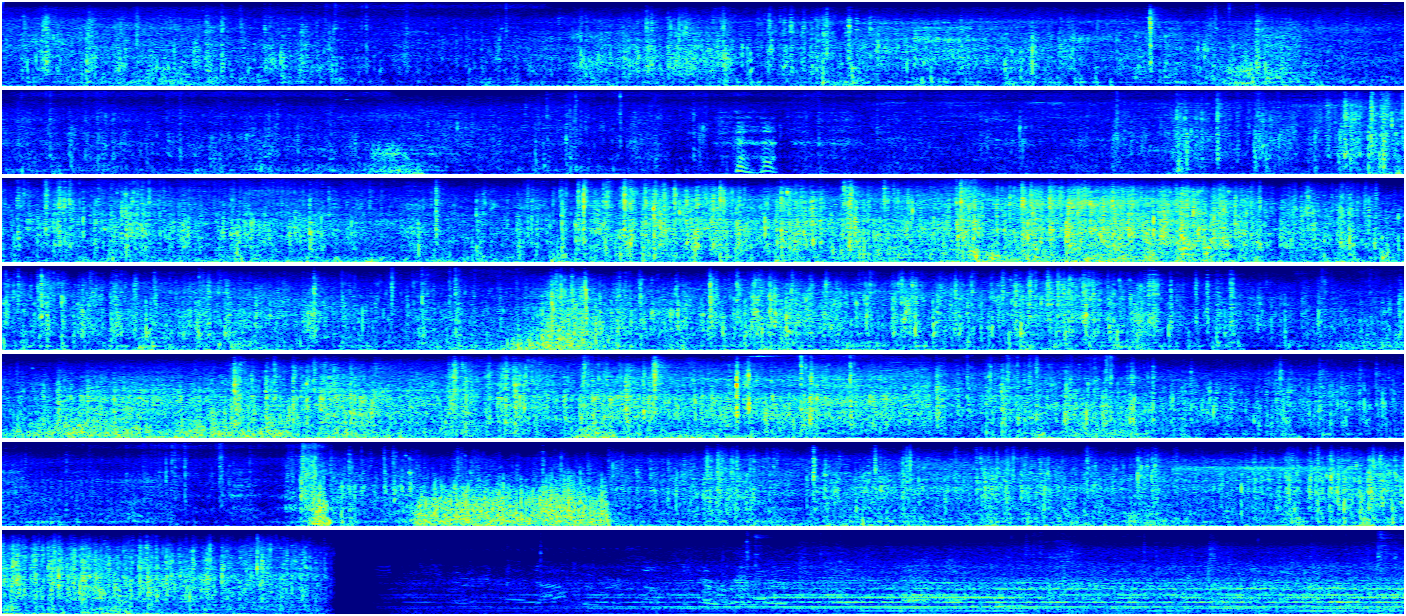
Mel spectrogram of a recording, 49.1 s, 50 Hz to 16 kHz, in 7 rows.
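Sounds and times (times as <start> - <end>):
bike clicks and rattles: 0.0 - 43.8
tyres rumbling on dirt: 0.0 - 43.8
wind buffeting microphone: 0.0 - 43.8.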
